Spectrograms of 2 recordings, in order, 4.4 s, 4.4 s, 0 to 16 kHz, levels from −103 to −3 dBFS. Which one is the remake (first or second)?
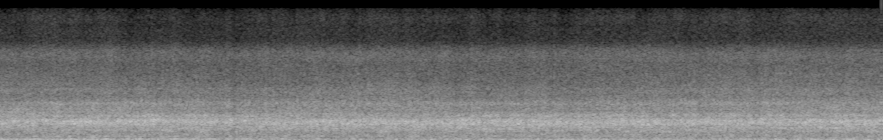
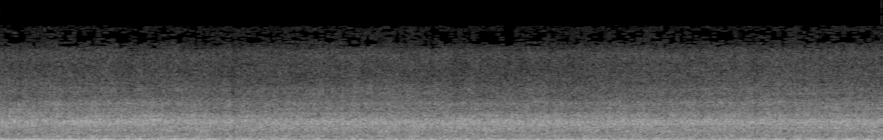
first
